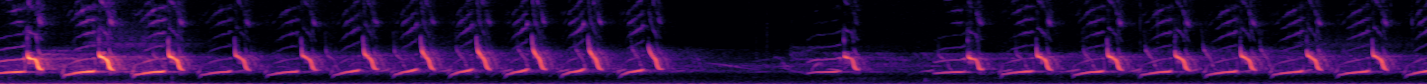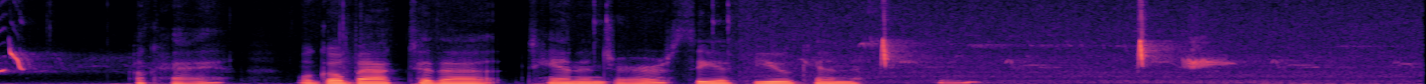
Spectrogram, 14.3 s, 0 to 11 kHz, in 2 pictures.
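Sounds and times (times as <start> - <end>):
northern cardinal singing downslurred whistles: 0.0 - 7.4, 11.3 - 14.2
speech: 7.8 - 12.1.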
